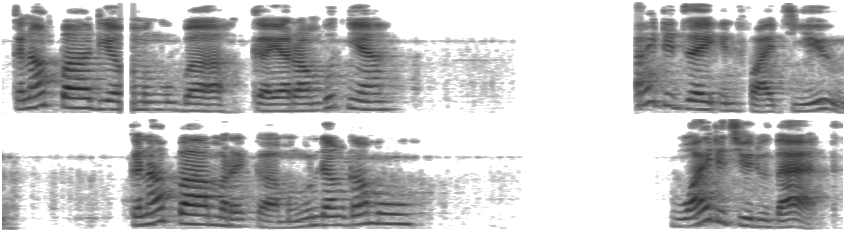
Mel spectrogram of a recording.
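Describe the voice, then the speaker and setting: A woman teacher reads example sentences aloud at an unhurried, deliberate pace. The recording sounds dull and lo-fi. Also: medium pitch, expressive, a little hiss or hum. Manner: slow, careful reading, each English sentence followed by its Indonesian translation. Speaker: English teacher. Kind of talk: reading example sentences slowly.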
